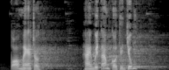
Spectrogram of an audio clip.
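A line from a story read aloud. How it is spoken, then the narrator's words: Exclaiming. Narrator (Vietnamese): Bảo an kêu lên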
